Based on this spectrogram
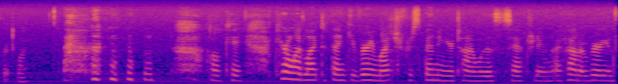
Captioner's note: laughter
